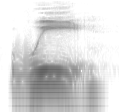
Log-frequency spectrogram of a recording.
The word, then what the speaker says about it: Wii: Is it pronounced we or why? – It's pronounced we, as in you and I, as in everyone.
